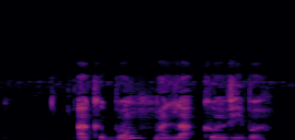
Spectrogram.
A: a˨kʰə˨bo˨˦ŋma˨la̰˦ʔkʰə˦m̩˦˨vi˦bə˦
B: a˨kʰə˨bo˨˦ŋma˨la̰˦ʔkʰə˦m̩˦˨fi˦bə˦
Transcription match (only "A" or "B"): A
